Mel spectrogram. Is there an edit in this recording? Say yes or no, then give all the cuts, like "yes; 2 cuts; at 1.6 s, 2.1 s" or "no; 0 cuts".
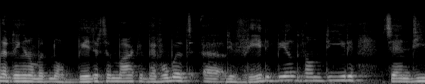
yes; 1 cut; at 2.3 s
